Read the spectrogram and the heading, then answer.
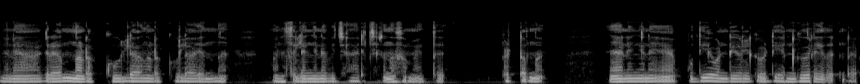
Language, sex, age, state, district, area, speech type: Malayalam, male, 30-45, Kerala, Kozhikode, urban, spontaneous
